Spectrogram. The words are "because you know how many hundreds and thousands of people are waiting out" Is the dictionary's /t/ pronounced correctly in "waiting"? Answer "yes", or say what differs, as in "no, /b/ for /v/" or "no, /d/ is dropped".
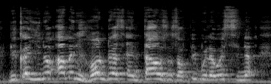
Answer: no, /s/ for /t/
